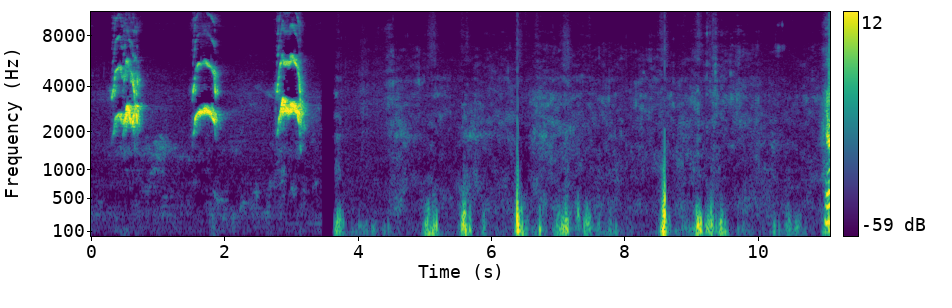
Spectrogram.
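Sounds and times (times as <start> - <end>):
caged birds calling: 0.3 - 0.8, 1.5 - 2.1, 2.7 - 3.4.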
